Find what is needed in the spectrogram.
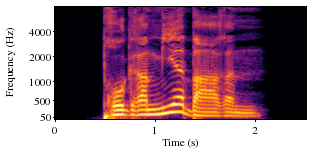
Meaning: strong dative masculine/neuter singular of programmierbar
- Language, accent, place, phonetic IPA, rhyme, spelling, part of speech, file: German, Germany, Berlin, [pʁoɡʁaˈmiːɐ̯baːʁəm], -iːɐ̯baːʁəm, programmierbarem, adjective, De-programmierbarem.ogg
